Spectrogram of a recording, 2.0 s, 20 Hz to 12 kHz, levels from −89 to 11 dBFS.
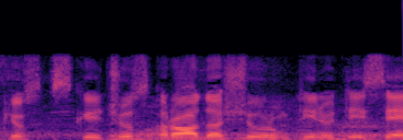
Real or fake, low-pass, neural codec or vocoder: real; 7.2 kHz; none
